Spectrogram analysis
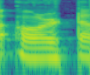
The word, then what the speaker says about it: aorta: हैं AORTA, ठीक है, एओर्टा। ओके, स्पेलिंग भी इसमें गलत दी गई है, अरोटा दिया गया है, अरोटा नहीं होता, ऑर्टा होता है, ठीक है।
